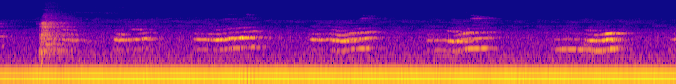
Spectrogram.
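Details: White and black pet cat meowing at a window, a drawn-out sound likened to a cow's moo; about six long, rising-and-falling meows spaced every second or two over a steady low hum, after a brief click.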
